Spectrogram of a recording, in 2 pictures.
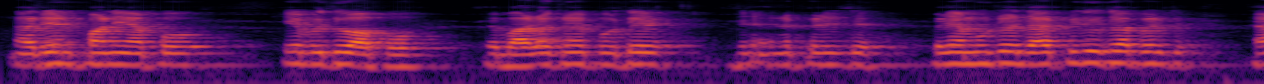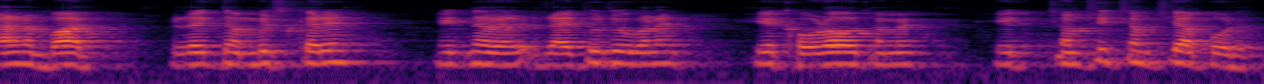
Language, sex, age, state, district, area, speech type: Gujarati, male, 60+, Gujarat, Valsad, rural, spontaneous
